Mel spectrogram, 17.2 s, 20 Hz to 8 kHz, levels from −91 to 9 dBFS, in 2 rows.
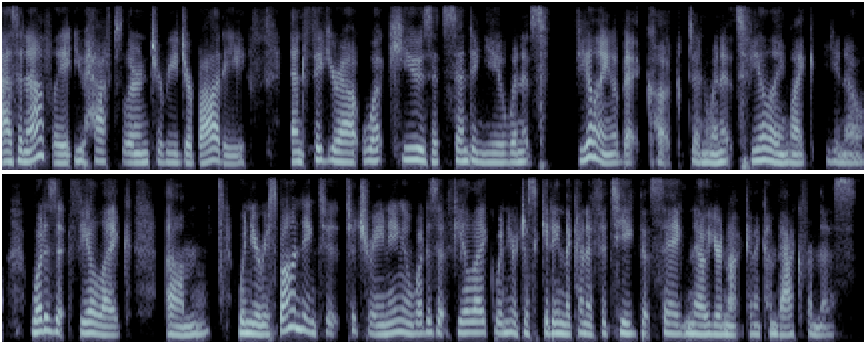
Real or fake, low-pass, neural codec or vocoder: real; 7.2 kHz; none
